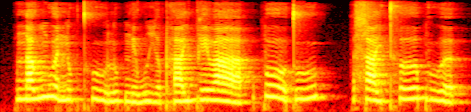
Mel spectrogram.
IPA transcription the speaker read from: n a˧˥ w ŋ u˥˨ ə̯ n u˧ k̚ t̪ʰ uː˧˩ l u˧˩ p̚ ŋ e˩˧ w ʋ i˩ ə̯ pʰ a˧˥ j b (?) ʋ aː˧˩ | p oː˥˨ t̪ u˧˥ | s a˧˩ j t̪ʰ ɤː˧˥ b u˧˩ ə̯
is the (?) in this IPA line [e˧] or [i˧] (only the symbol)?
e˧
